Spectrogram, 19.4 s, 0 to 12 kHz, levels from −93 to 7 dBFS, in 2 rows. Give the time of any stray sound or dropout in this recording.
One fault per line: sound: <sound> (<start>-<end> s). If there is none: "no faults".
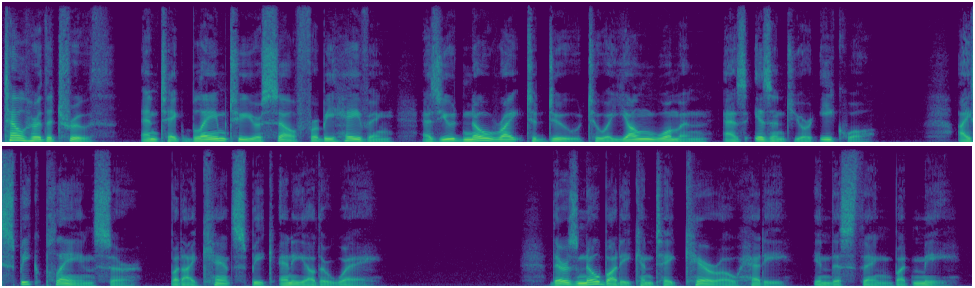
no faults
